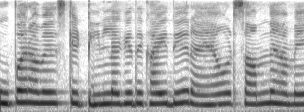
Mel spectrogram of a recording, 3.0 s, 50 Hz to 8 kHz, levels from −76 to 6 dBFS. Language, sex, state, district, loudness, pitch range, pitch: Hindi, female, Odisha, Khordha, -13 LUFS, 270-290 Hz, 280 Hz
